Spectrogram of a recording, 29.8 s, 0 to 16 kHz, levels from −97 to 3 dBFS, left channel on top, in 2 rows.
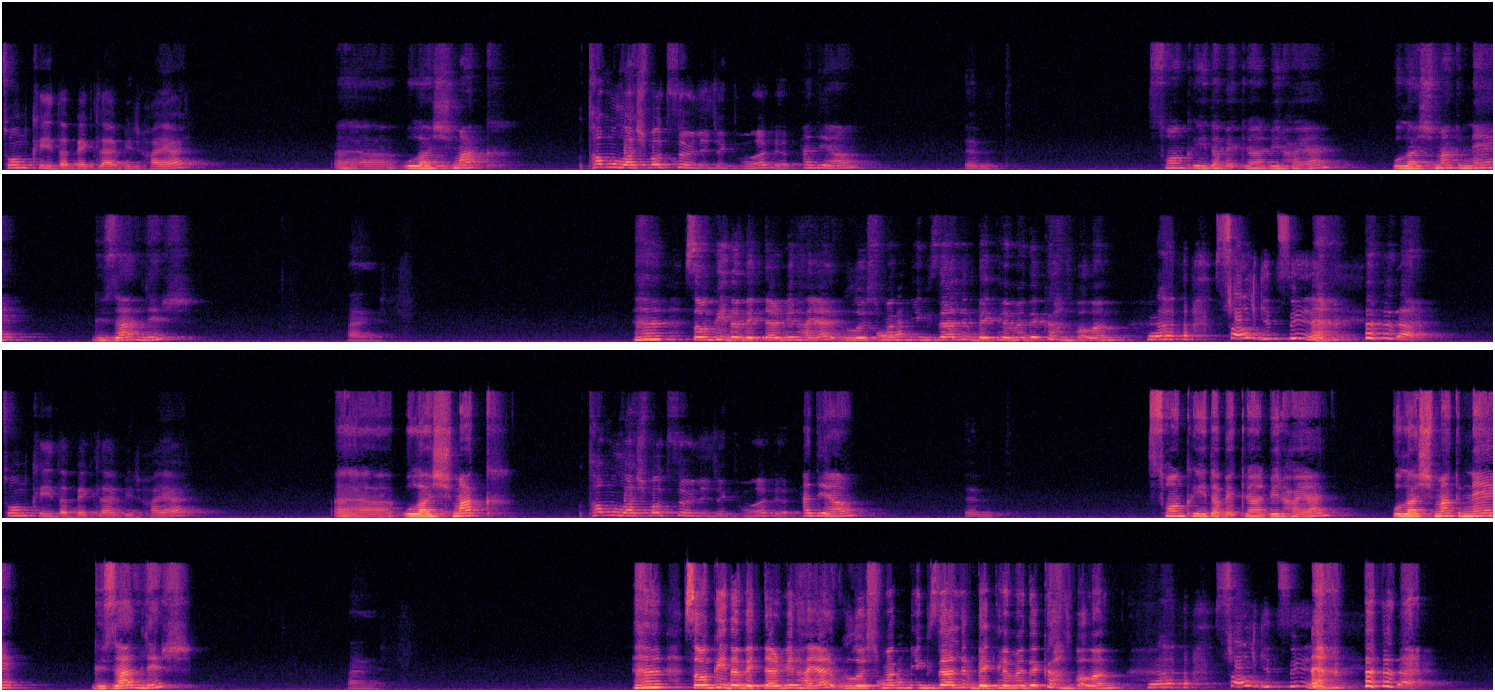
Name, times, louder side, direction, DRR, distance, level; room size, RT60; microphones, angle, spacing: voice 1, 0.0-1.9 5.9-7.9 9.6-9.9 18.4-18.7 23.7-23.9 26.4-28.2 28.8-29.1, left 2 dB, 15° left, 0.5 m, -35 dB
voice 2, 3.3-5.0 8.0-8.6 11.6-13.3 13.9-15.0 15.8-16.8 21.2-26.1 28.0-28.3 28.5-29.0, right 6 dB, 50° right, 0.3 m, -27 dB
12.5 x 4.3 x 4.9 m
head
